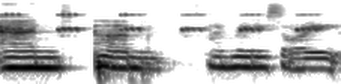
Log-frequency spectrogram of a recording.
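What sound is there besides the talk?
phone ringtone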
